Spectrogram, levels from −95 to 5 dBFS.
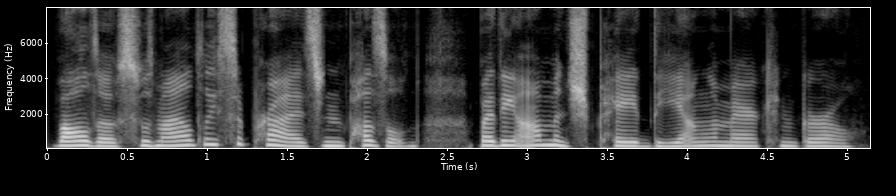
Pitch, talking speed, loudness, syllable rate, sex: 225 Hz, 165 wpm, -19 LUFS, 5.1 syllables/s, female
